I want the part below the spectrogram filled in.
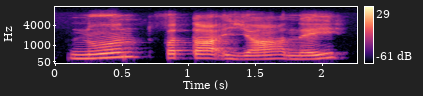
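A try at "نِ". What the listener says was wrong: ये नून कसरा है, ये नून कसरा है, नून कसरा है ये।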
